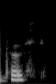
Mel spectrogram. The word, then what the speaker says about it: varicose: She even has, oh, somebody said that she even has varicose veins on her legs. I think I said that wrong. – Varicose. – Varicose, there we go.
